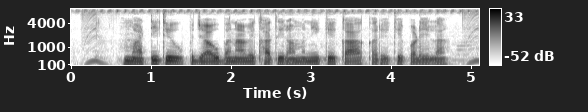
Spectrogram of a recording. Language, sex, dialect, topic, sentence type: Bhojpuri, female, Western, agriculture, question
